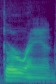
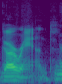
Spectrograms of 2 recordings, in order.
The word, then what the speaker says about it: Garand: Frag does say it's Garand personally, but a lot is actually because of our Midwest accents. I always hear M1 Garand. So do I. So, John Garand. Yes, John Garand.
